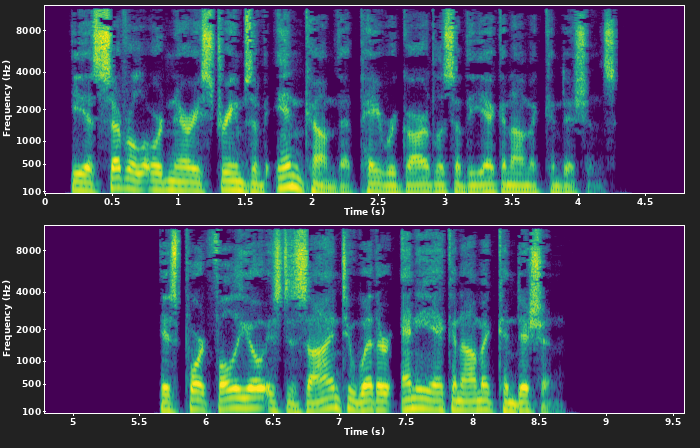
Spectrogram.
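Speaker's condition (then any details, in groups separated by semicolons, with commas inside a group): No condition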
